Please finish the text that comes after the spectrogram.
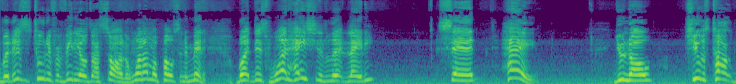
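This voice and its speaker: Very high-pitched man, blunt and profane. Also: fairly bright tone. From United States. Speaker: commentary host. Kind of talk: casual opinionated commentary.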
